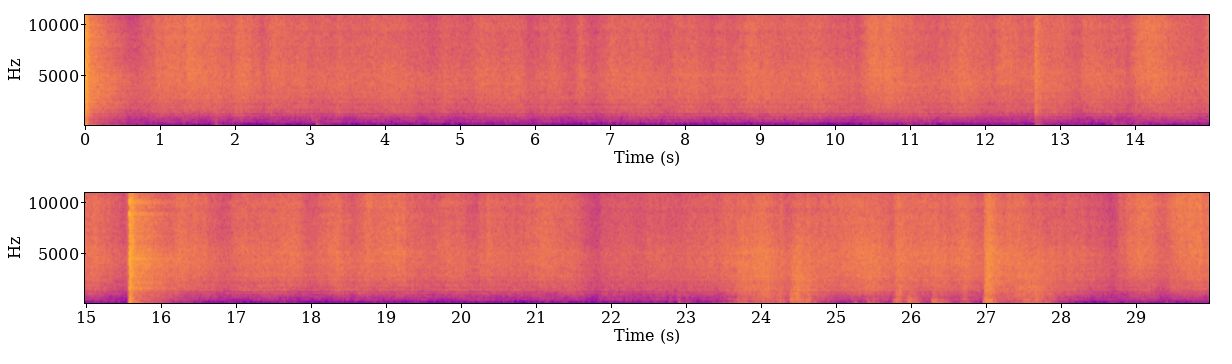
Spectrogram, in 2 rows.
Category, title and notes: Music > Solo percussion
snare Processed - brush fx - 14 by 6.5 inch Brass Ludwig
beat, snares, percussion, kit, flam, hit, snaredrum, realdrums, snare, rimshots, rim, rimshot, acoustic, crack, reverb, hits, drum, processed, roll, fx, drums, drumkit, oneshot, realdrum, perc, snareroll, brass, ludwig, sfx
